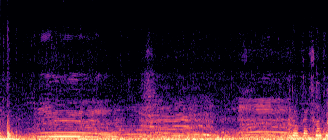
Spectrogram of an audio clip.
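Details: Cattle of various breeds being unloaded at the Tuesday animal market in Arankola: several long, deep moos with rich harmonics, some bending downward, following one after another over steady crowd and vehicle noise.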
